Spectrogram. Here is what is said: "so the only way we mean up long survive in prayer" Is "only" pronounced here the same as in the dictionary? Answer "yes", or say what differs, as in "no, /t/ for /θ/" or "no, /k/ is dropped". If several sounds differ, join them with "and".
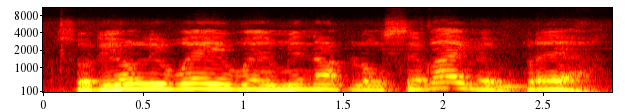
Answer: yes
